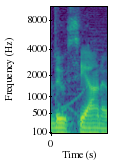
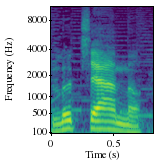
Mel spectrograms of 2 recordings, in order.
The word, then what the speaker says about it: Luciano: And the guy next to me couldn't wrap his head around Italian pronunciation, just kept calling him Luciano. Like no, it's Italian, he's Luciano. But yeah, they've changed to a slightly more appropriate advertising campaign since.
